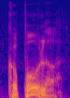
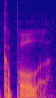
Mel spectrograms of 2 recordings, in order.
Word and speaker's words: Coppola: And it's unless there's an accent mark, it's always the second to last syllable is the stress. So it should be Coppola. I've never heard anybody say Coppola, so I don't know.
